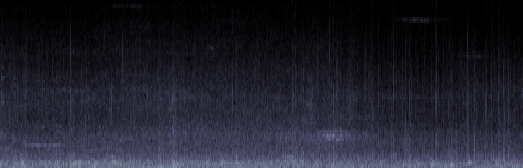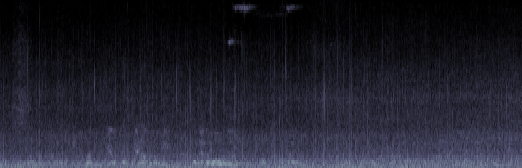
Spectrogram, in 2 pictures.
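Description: Rain falls on a busy downtown Toronto street at night, making a steady wash of patter mixed with city hum, with a crowd murmuring in the background throughout.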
